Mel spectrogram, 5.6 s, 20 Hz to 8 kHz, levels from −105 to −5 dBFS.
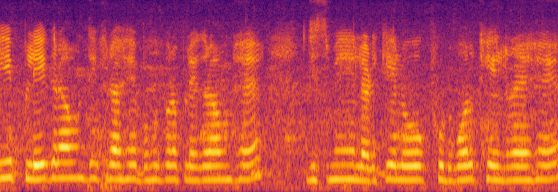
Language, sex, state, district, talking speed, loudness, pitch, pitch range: Hindi, female, Chandigarh, Chandigarh, 170 wpm, -19 LUFS, 220 Hz, 215-225 Hz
